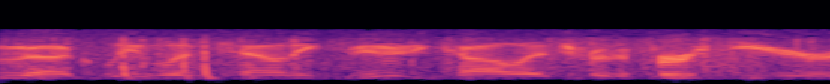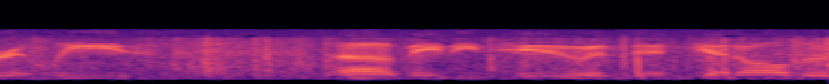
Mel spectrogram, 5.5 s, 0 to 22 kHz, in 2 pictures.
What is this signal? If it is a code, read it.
Emergency Alert System (SAME) tones, heard as harsh buzzing bursts, with speech. It is heard from 0.7 to 4.8 s.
